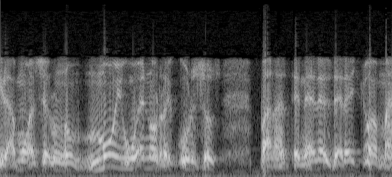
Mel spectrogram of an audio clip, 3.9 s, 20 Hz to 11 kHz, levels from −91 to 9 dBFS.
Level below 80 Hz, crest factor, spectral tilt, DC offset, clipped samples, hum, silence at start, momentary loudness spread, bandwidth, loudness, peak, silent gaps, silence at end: -48 dBFS; 14 dB; -6.5 dB/octave; under 0.1%; under 0.1%; none; 0 s; 4 LU; 5.8 kHz; -16 LUFS; -2 dBFS; none; 0 s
